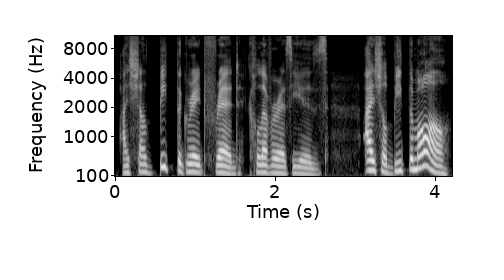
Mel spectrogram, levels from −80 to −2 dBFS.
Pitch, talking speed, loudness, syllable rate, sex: 180 Hz, 215 wpm, -18 LUFS, 4.6 syllables/s, female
